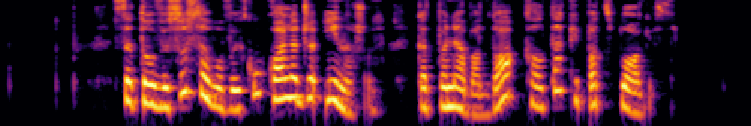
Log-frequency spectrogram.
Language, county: Lithuanian, Klaipėda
